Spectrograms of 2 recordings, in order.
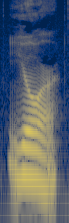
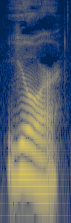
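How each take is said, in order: No difference in how they are said.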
